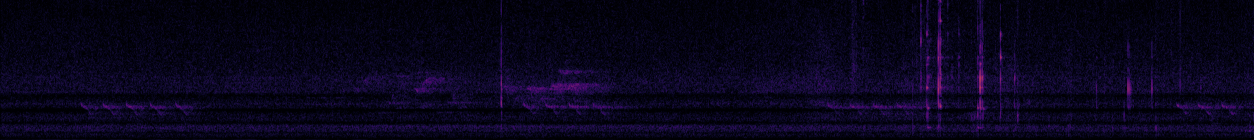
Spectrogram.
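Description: Faint outdoor ambience with a bird's short, high, falling chirps coming in quick runs several times. A few sharp clicks sound about three-quarters of the way through and are the loudest events.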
